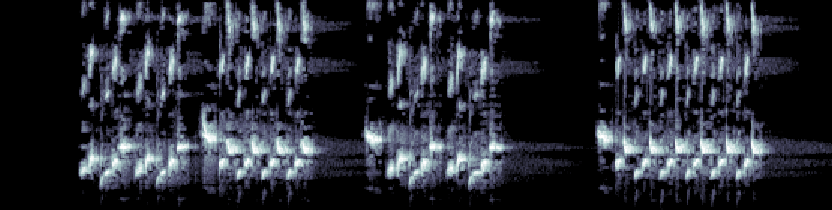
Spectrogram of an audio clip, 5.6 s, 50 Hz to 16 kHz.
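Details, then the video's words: Old Spanish recording of a European goldfinch in the Granada song style, dating to the 1980s–90s: four crisp, rapid twittering phrases of jingling, high notes with brief pauses between them. "CD ANTIGUO DEL CANTO DEL JILGUERO Años 80-90 شريط تغريد إسباني قديم"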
